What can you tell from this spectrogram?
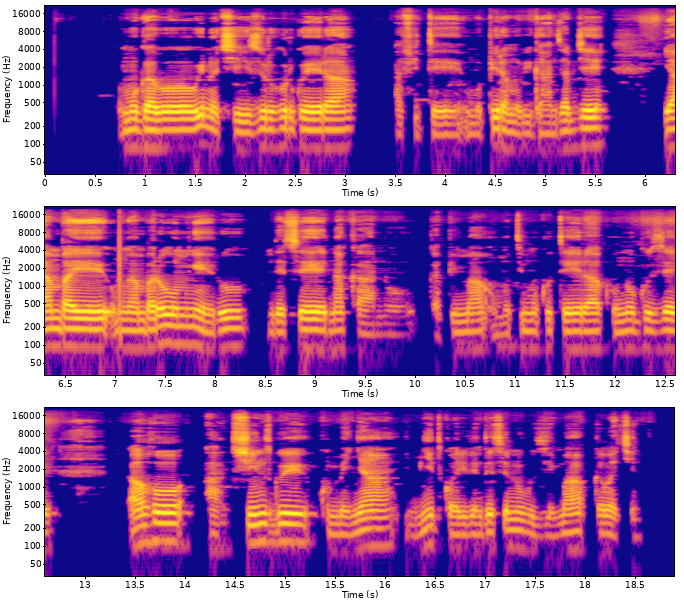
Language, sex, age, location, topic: Kinyarwanda, male, 18-24, Kigali, health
